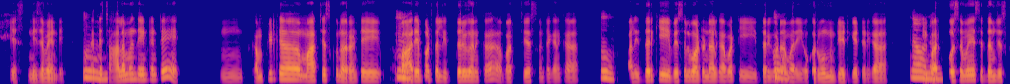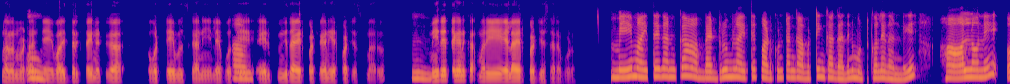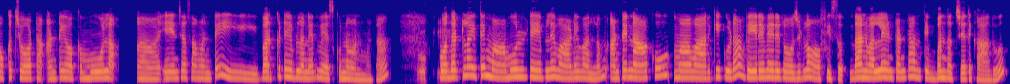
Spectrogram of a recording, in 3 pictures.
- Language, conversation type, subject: Telugu, podcast, హోమ్ ఆఫీస్‌ను సౌకర్యవంతంగా ఎలా ఏర్పాటు చేయాలి?
- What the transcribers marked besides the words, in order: in English: "యెస్"; other background noise; in English: "కంప్లీట్‌గా"; in English: "వర్క్"; in English: "రూమ్‌ని డెడికేటెడ్‌గా"; in English: "వర్క్"; in English: "టేబుల్స్"; in English: "బెడ్‌రూంలో"; in English: "హాల్"; in English: "వర్క్‌టేబుల్"; in English: "టేబుల్"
